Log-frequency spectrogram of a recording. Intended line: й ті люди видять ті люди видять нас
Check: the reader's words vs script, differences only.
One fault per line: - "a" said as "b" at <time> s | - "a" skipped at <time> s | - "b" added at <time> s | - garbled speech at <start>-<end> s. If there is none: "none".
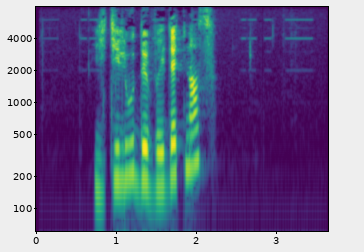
- "ті люди видять" skipped at 1.9 s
